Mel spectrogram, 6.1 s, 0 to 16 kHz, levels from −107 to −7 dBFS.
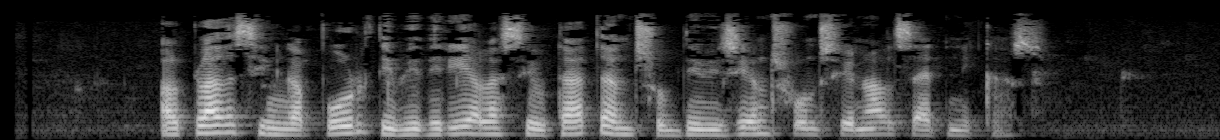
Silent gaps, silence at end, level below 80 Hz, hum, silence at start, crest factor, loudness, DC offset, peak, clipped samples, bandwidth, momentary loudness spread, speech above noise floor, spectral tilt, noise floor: none; 0.9 s; -82 dBFS; none; 0.8 s; 24 dB; -29 LUFS; under 0.1%; -6 dBFS; under 0.1%; 11.5 kHz; 14 LU; 43 dB; -3.5 dB/octave; -71 dBFS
